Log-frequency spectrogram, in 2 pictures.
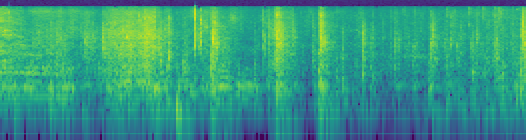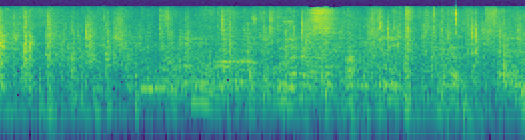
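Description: Low, cooing animal calls, repeated, mixed with sharp knocks from handling wooden transport crates in the first few seconds.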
